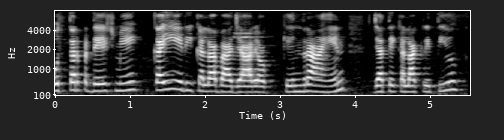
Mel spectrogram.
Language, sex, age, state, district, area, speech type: Sindhi, female, 45-60, Uttar Pradesh, Lucknow, urban, spontaneous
